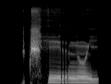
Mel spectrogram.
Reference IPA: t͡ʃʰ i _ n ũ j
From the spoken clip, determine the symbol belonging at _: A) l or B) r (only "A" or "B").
B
